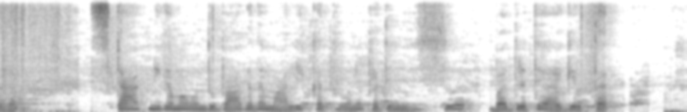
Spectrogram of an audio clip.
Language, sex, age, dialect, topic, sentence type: Kannada, female, 18-24, Dharwad Kannada, banking, statement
